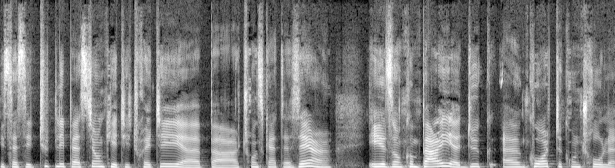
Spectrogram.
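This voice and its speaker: With a slight Irish accent, a woman speaks at a moderate pace and a fairly high pitch in a dark, mellow tone. Her intonation stays fairly even on a very clean recording with a silent background. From Ireland. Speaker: cardiologist. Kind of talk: conference presentation. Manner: hesitant, many fillers.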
